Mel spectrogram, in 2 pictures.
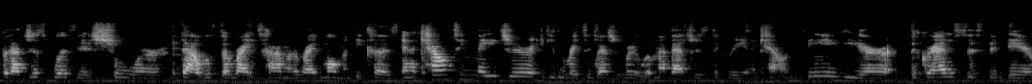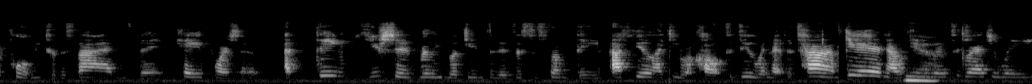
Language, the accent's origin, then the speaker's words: English; Walterboro, South Carolina, United States; I am originally from Walterboro, South Carolina, and I was raised by my grandparents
